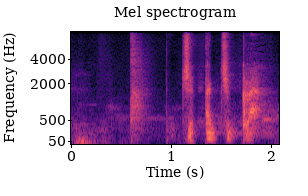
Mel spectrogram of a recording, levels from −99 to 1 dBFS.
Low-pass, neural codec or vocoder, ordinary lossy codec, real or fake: none; codec, 16 kHz, 0.5 kbps, FunCodec, trained on Chinese and English, 25 frames a second; none; fake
